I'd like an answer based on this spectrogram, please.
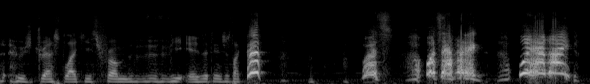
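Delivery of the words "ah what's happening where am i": skittish, nervous goblin voice, much higher. Describing a goblin dressed like he's from the Izzet, the speaker voices him: skittish goblin voice. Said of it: "a very skittish looking goblin".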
